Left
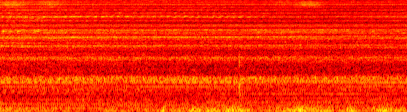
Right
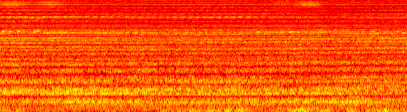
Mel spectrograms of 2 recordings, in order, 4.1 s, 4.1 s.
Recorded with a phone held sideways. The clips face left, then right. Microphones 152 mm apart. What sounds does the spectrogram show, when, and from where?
0.0 s a drone: 65° right (ahead or behind)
